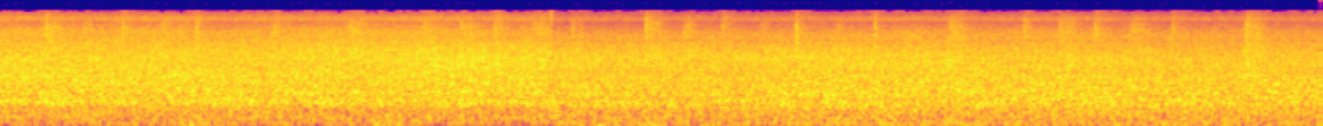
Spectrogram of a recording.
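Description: Steady rush of ocean surf washing up on a sandy beach, with wind blowing.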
